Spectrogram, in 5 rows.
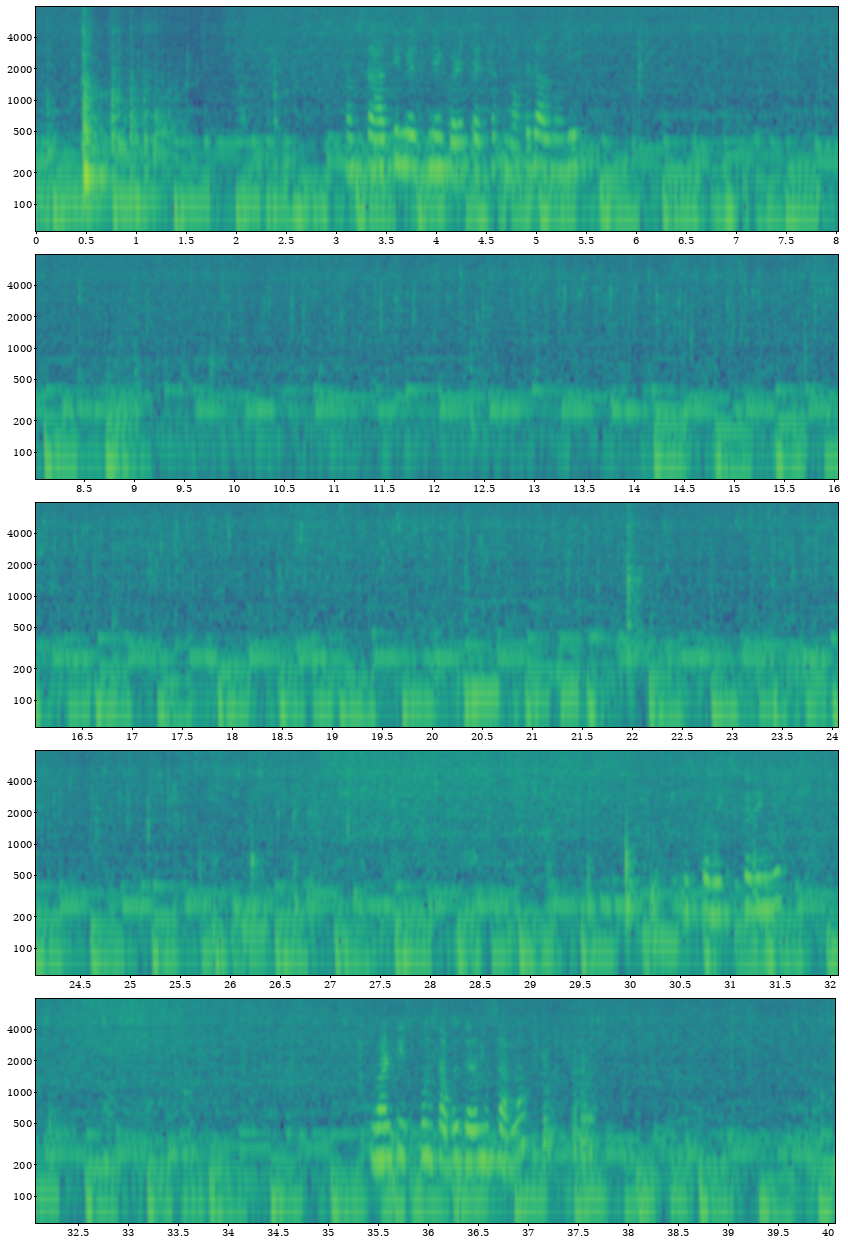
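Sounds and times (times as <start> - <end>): food sizzling in hot oil: 0.0 - 40.0.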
